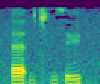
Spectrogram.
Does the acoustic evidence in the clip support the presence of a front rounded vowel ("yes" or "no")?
yes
